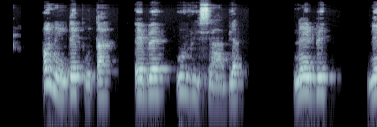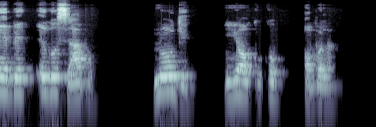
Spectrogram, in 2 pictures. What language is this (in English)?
Igbo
